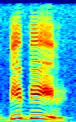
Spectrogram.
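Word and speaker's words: vivir: é a mesma exemplo bibir que é o verbo viver se escreve com V mas se pronuncia com som de b então é ia também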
